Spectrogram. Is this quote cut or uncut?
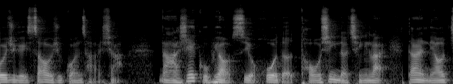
uncut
